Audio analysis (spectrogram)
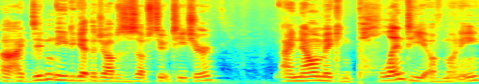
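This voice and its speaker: A man speaks in a normal speaking voice at a fairly high pitch, with ordinary pitch variation and a fairly quick pace. The recording is very clean, with a silent background. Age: 20s. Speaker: podcast co-host. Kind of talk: casual chat.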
